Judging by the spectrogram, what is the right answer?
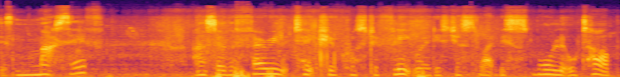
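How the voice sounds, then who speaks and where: In a room with audible echo and noticeable background noise, a woman talks at a moderate pace in a medium pitch with fairly even intonation. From London. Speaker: horse rider vlogger. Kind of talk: casual vlog narration. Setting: outdoors.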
